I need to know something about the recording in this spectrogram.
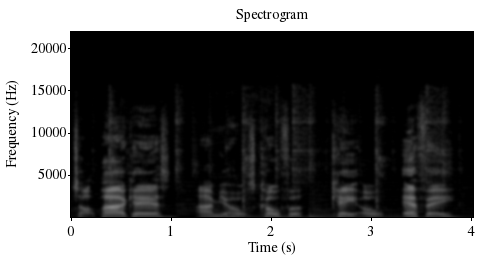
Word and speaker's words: Kofa: podcast I'm your host Kofa k-o-f-a not coffee not Khufu not Kofi or any variation there of Kofa rhymes with sofa it's easy to say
